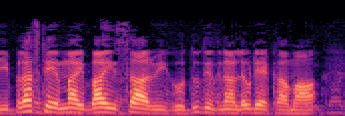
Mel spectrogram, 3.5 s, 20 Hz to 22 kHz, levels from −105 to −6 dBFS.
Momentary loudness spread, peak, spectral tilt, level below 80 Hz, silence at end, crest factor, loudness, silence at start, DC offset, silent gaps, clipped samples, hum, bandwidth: 11 LU; -8 dBFS; -6.5 dB/octave; -70 dBFS; 0.3 s; 18 dB; -26 LUFS; 0 s; under 0.1%; none; under 0.1%; none; 10.5 kHz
